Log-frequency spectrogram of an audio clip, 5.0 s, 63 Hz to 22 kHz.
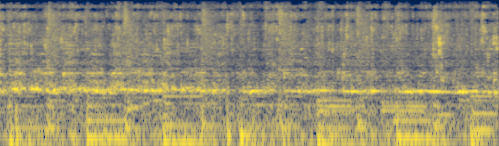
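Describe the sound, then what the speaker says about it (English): Milk streams into a sauce for beef and pumpkin moussaka while a whisk stirs it through, a soft continuous liquid pour with light scraping, close and fairly quiet. "now to that I'm going to add 600 mils of milk. Just pour that in, and I'm just going to whisk it through as it goes in"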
